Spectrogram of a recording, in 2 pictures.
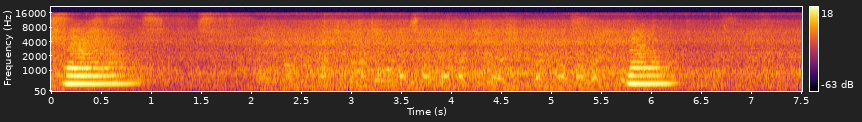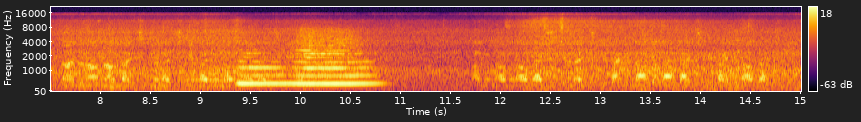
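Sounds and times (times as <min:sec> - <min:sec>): locomotive horn blasts: 0:00.0 - 0:01.1, 0:05.7 - 0:06.4, 0:09.2 - 0:11.0
train wheels rumbling on track: 0:00.0 - 0:15.0.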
